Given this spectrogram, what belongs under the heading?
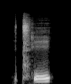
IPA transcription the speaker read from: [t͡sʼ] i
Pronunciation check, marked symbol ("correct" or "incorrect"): correct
